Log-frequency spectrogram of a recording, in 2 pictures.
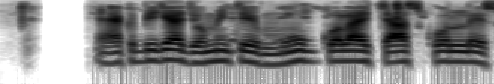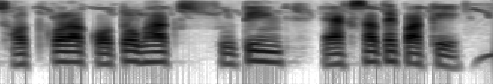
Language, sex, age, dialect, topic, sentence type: Bengali, male, 18-24, Standard Colloquial, agriculture, question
